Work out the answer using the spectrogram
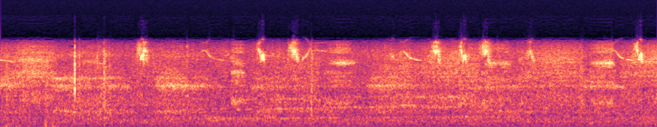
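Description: Small birds chirping: short high chirps, some sliding down in pitch, come every second or so over a soft steady hiss.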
